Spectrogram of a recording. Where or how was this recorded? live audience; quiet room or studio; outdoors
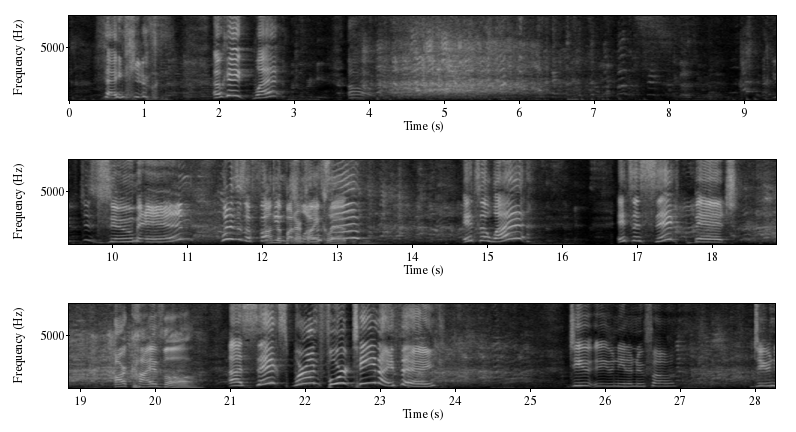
live audience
